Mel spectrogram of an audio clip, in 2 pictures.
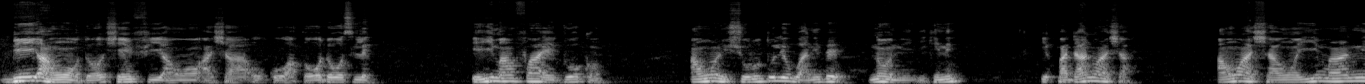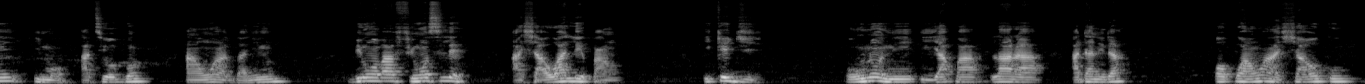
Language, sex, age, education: Yoruba, male, 30-45, tertiary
